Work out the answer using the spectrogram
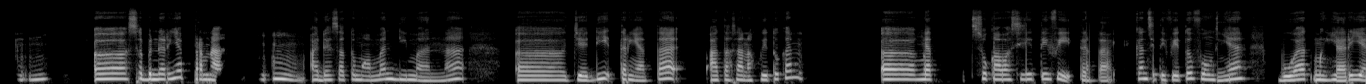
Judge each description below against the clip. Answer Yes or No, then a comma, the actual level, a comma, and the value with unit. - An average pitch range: Yes, average, 3.1 semitones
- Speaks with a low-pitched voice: No, high, 225 Hz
